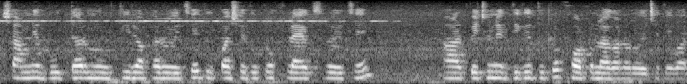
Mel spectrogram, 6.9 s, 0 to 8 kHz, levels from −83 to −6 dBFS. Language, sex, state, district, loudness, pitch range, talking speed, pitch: Bengali, female, West Bengal, Paschim Medinipur, -16 LUFS, 205-220 Hz, 150 wpm, 215 Hz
